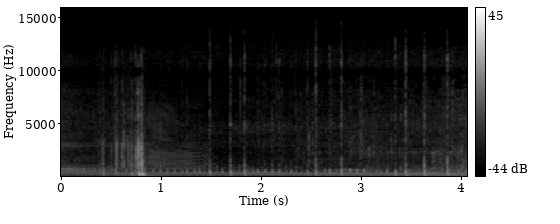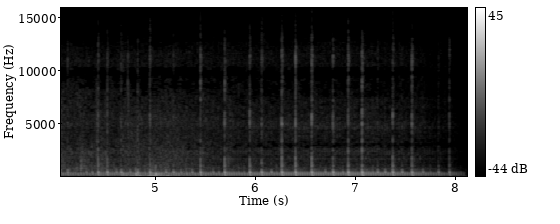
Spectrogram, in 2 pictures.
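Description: Chainsaw dropping off the throttle to idle, then a sharp crack about a second in followed by a long run of snapping and cracking wood as the tree goes over, with a deep thud about five seconds in. The saw keeps idling underneath, and the sound cuts off suddenly at the end.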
